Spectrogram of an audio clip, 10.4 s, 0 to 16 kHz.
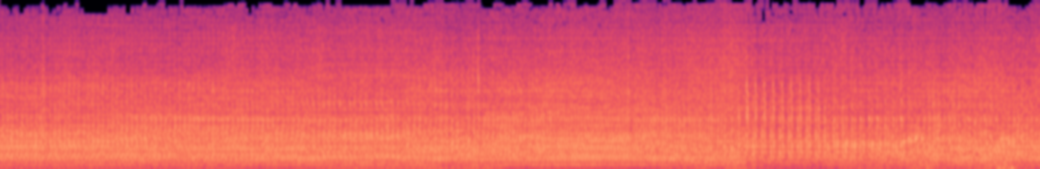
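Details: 2000 Chevrolet Malibu 3.1 (3100) V6, 90,098 miles, idle: loud, rough, rapid ticking knock that barely eases as it warms; owner suspects piston slap, flush and thicker oil didn't help.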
